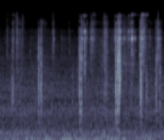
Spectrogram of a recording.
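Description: Inside a pickup truck's cab, a low, steady engine and road rumble from a slow drive over rough ground, with irregular light jingling and rattling clicks over it.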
